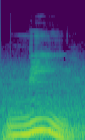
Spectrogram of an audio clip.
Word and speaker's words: knee: The third one is knee. Here the silent letter is K.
